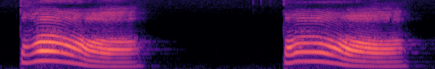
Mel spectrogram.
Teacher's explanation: when we pronounce ta, we lift the back of our tongues.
